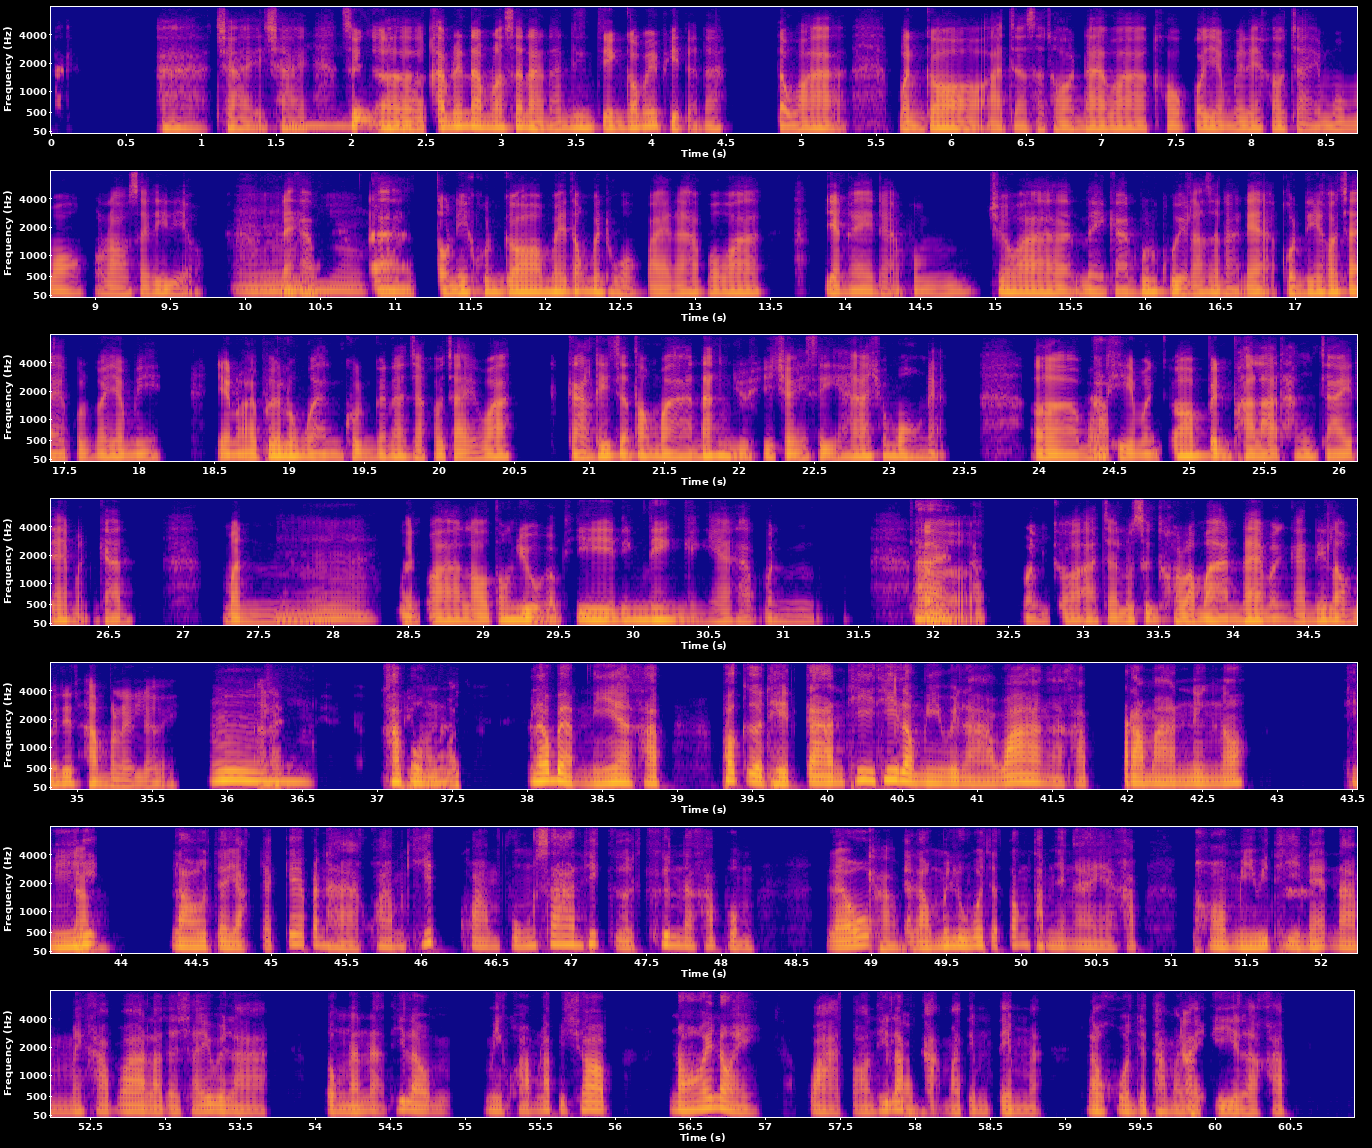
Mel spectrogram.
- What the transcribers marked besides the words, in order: other background noise; tapping
- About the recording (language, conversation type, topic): Thai, advice, ทำไมฉันถึงรู้สึกว่างานปัจจุบันไร้ความหมายและไม่มีแรงจูงใจ?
